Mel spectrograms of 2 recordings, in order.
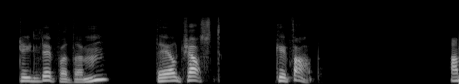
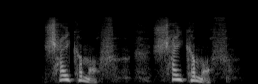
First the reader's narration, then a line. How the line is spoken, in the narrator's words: he would mutter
